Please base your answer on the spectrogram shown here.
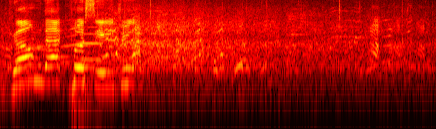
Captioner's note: audience laughs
